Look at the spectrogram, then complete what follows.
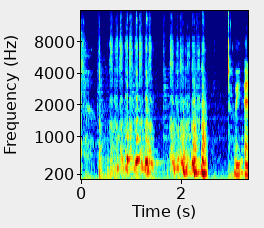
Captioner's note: eraser farts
